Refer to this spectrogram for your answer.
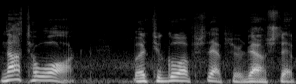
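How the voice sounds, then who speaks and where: With an American accent, a man speaks with vocal fry. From China, then Michigan as a teen. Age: 80s+. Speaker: retired nutrition professor and physician. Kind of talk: interview. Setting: at home, backyard.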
